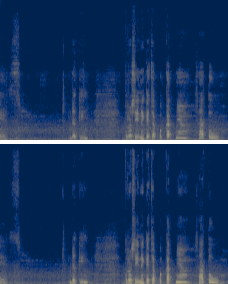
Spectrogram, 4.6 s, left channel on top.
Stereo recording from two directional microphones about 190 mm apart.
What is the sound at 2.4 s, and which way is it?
Speech, 40° right (ahead or behind).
